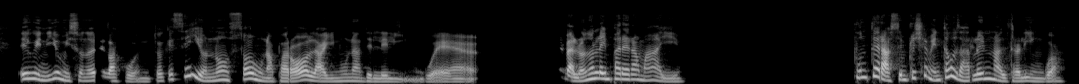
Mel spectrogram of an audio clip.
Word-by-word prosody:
e 255 - +1
quindi 235 -7 +1
io 275 +1 +1
mi 195 - -1
sono 170 +1 -5
resa 165 -3 -1
conto, 140 0 -7
che 230 - -5
se 235 +12 -5
io 415 - +2
non 200 +6 0
so 250 +6 +1
una 155 -9 -1
parola 155 +6 +3
in 145 +1 -2
una 160 0 -4
delle 140 -2 -2
lingue, 135 0 -4 0.7
cervello 160 +6 +2
non 255 +3 +4
la 275 - +6
imparerà 245 -3 +2
mai. 155 -9 -4 1.7
Punterà 330 +3 +4
semplicemente 225 - -1
a - - +3
usarlo 240 - +2
in 265 - +2
un'altra 150 - 0
lingua. 145 -2 -3
175 Hz, 165 wpm, -24 LUFS, 145-240 Hz, 1.7 s, la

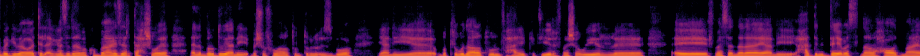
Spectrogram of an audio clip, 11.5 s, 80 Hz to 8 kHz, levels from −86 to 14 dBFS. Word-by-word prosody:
باجي 150 0 +3
بقى 150 0 +5
وقت 155 +1 +1
الأجازة 135 -1 -1
ده 160 +3 +2
باكون 175 0 -4
بقى 175 -1 +1
عايز 160 -3 +2
ارتاح 135 +1 -1
شويّة، 125 +3 +1 0.3
لإن 125 +1 0
برضه 145 +1 +3
يعني 125 -3 +3
باشوفهم 135 0 -4
على 125 -2 0
طول 130 +2 -8
طول 135 +1 -4
الأسبوع، 125 +2 -2 0.3
يعني 105 +1 -2 0.5
بيطلبوني 130 +2 0
على 125 -2 +5
طول 125 +1 -1
في 120 - -16
حاجات 120 +1 -2
كتير، 120 0 -1
في 120 +5 -9
مشاوير، 120 -5 0
آآ 110 0 +1
في 110 - -13
مثلًا 130 -2 0
إن 120 - 0
أنا 120 -1 +3
يعني 110 +3 -1
حد 130 -1 -3
متضايق 120 0 +3
بس 120 - -1
إن - - -5
أنا 120 - +1
اروح 120 +1 -3
اقعُد 115 -2 +3
معاه 110 +1 0
125 Hz, 215 wpm, -23 LUFS, 115-135 Hz, 0.5 s, بقى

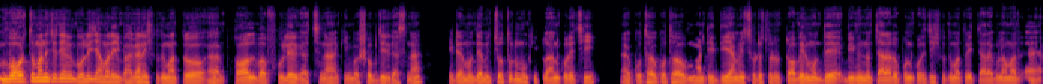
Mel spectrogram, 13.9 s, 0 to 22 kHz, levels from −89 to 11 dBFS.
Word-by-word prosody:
বর্তমানে 165 +3 +7
যদি 155 0 +2
আমি 150 - +3
বলি 120 +2 +2
যে - - +3
আমার 125 0 +2
এই 120 - +1
বাগানে 120 +2 +2
শুধুমাত্র 110 -1 -1 0.4
আ - - +1 0.3
ফল 110 +2 +4
বা 110 - +2
ফুলের 115 +2 +1
গাছ 100 -2 -6 0.2
না, 105 - 0
কিংবা 100 +1 -5
সবজির 110 +1 -1
গাছ 100 0 -5
না, 110 - 0 0.5
এটার 115 0 -1
মধ্যে 120 +1 0
আমি 120 - 0
চতুর্মুখী 125 -1 -1
প্ল্যান 110 0 0
করেছি। 105 +1 -2 0.5
আ - - -3 0.2
কোথাও, 120 +2 0
কোথাও 120 0 +1 0.2
মাটি 115 +1 -1
দিয়ে 120 0 +3
আমি 115 0 +3
ছোটো, - - -3
ছোটো 115 -2 -3
টবের 110 +1 +2
মধ্যে 110 +1 +2 0.2
বিভিন্ন 110 +2 +3
চারা 105 +1 +1
রোপণ 110 0 -1
করেছি 100 +4 -4
শুধুমাত্র 110 0 -4
এই - - -11
চারাগুলো 105 +2 -2
আমার 110 -1 0 0.2
আ - - -1
115 Hz, 190 wpm, -23 LUFS, 110-120 Hz, 0.5 s, বর্তমানে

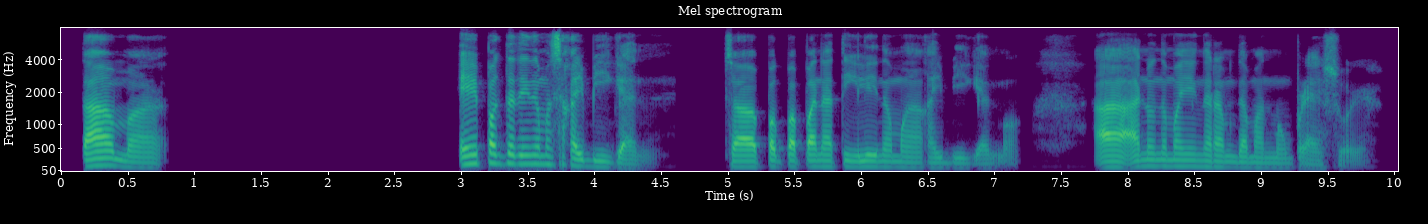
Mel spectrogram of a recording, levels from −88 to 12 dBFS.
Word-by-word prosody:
Tama. 130 -8 +4 2.2
Eh, 170 +3 +6
pagdating 180 -1 +1
naman 175 - -4
sa 160 - +5
kaibigan, 125 -5 -2 0.6
sa 120 0 +4
pagpapanatili 120 0 0
ng 115 - -5
mga 110 -2 -7
kaibigan 100 -2 -12
mo. - - -18 0.5
Ah, 115 0 +5
ano 135 +1 -2
naman 130 0 -4
'yong 125 -1 -7
naramdaman 110 -3 -5
mong 95 0 -12
pressure? 85 -7 -9
120 Hz, 115 wpm, -23 LUFS, 105-130 Hz, 2.2 s, Eh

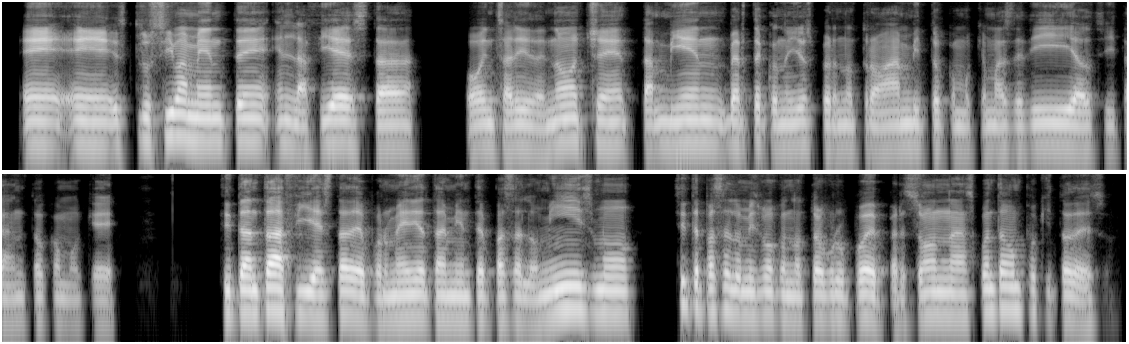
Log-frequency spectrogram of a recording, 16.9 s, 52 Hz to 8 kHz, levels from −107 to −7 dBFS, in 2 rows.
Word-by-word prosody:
eh, 115 0 +4
exclusivamente 125 0 +1
en 115 -1 -3
la 100 -1 -1
fiesta 115 -3 +1 0.4
o 105 +2 +1
en 105 - -3
salir 100 +1 -1
de 95 - -4
noche, 115 0 -1
también 115 +1 -1
verte 115 +1 -2
con 105 0 -4
ellos 110 +1 -4
pero 105 -2 -5
en 105 - -5
otro 100 -1 -5
ámbito, 105 0 -4
como 95 -1 -10
que 95 - -12
más 100 0 -6
de 100 0 -7
día, 105 -1 0
o 100 - -4
si 100 +1 -16
tanto 100 +1 -10
como 95 -2 -12
que 95 0 -9 0.8
si 125 - -1
tanta 125 +2 +7
fiesta 120 -2 +1
de 110 -2 +5
por 100 0 -5
medio 110 +1 +2
también 105 -1 -1
te 110 - -1
pasa 105 0 -3
lo 95 -1 -4
mismo, 125 0 +2 0.3
si 160 - -4
te 145 - 0
pasa 130 +1 -2
lo 125 - 0
mismo 115 0 -1
con 110 -2 -2
otro 105 +1 -1
grupo 110 +1 -1
de 110 - +5
personas. 115 +3 -3
Cuéntame 135 +1 +1
un 135 - -3
poquito 115 -4 -5
de 90 -2 -1
eso. 95 - -22
110 Hz, 190 wpm, -24 LUFS, 105-120 Hz, 0.8 s, tanta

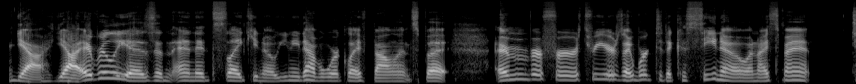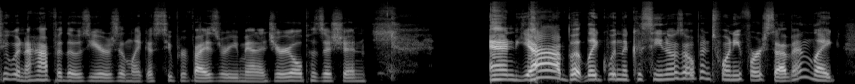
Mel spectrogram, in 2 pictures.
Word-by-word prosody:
Yeah, 165 -10 +2
yeah, 170 +1 +5
it 225 - +3
really 285 0 0
is, 165 +1 -1
and 170 -2 -7
and 175 +1 -3
it's, 175 0 -5
like, 175 0 -2
you 190 - -5
know, 155 -3 -8
you 175 +5 -15
need 185 -1 -7
to 210 - +1
have 190 -3 0
a - - -11
work-life 170 -1 -5
balance, 150 -1 -3
but 160 -1 0 0.5
I 180 - +5
remember 230 +1 -1
for 205 -2 -2
3 250 - -5
years, 235 -3 -1
I 180 - +3
worked 220 +3 -6
at - - -15
a 165 - -2
casino 190 -3 -3
and 155 +1 -5
I 160 - -1
spent 195 +1 -1 0.4
2.5 210 -4 -1
of 185 - -6
those 165 -1 -5
years 165 -1 -4
in, 160 -1 -8
like, 150 -1 -8
a 145 - -6
supervisory 160 -2 -4
managerial 160 +4 -2
position 165 -3 -6 1.2
and 225 0 +10
yeah, 310 +11 +9
but, 225 +2 +2
like, 220 0 +2
when 235 -1 -3
the 220 - -3
casino's 235 +3 -3
open 280 0 -5
24/7, 220 - -1
like, 190 - 0
180 Hz, 180 wpm, -23 LUFS, 160-220 Hz, 1.2 s, and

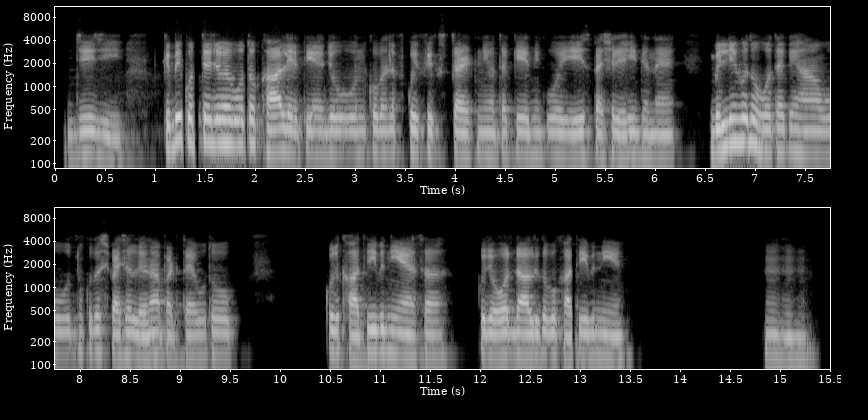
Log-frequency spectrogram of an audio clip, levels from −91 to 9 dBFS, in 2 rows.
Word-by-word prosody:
जी, 130 +3 0
जी। 110 -3 -5 0.4
कभी 175 +7 +7
कुत्ते 190 0 +4
जो 185 0 +5
हैं 185 - +7
वो 180 0 +3
तो 185 - +2
खा 140 -2 +6
लेते 135 -2 +1
हैं 130 -1 -2
जो 130 0 +1
उनको 135 +1 -3
मतलब 135 -1 -3
कोई 135 -2 +3
फ़िक्स्ड 130 -1 -3
डाइट 125 -1 +2
नहीं 130 0 -3
होता 125 0 -4
के 130 -1 +2
इनको 130 +1 -3
ये 125 0 +1
स्पेशल 125 0 -3
यही 125 +2 +1
देना 120 -1 -4
है। 120 0 -3 0.4
बिल्लियों 180 +7 +5
को 195 - +7
तो 185 - +4
होता 140 0 0
है 140 - +1
के 145 - -4
हाँ, 135 -1 -1
वो 130 0 -4
उनको 135 +1 -9
तो 145 - 0
स्पेशल 130 -2 -1
देना 125 +3 +1
पड़ता 120 0 -4
है, - - -1
वो 125 0 -6
तो 130 -1 -5 0.9
कुछ 140 -1 0
खाती 120 +4 +1
भी 145 - 0
नहीं 140 -1 -2
है 125 -1 +4
ऐसा। 125 +1 -3 0.4
कुछ 130 0 0
और 130 +1 +3
डाल 125 -1 +4
दे, 125 - 0
तो 135 - -1
वो 130 - +1
खाती 125 +1 -1
भी 130 - -3
नहीं 125 -1 -2
है। 115 0 -3 1.4
हुँ, 125 -1 -5
हुँ, 115 0 -5
हुँ। 115 +2 -11
130 Hz, 235 wpm, -22 LUFS, 125-135 Hz, 1.4 s, कभी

